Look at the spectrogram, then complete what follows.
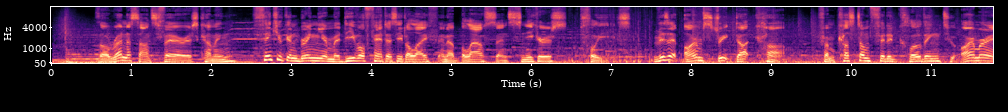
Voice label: Commercial Clothing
